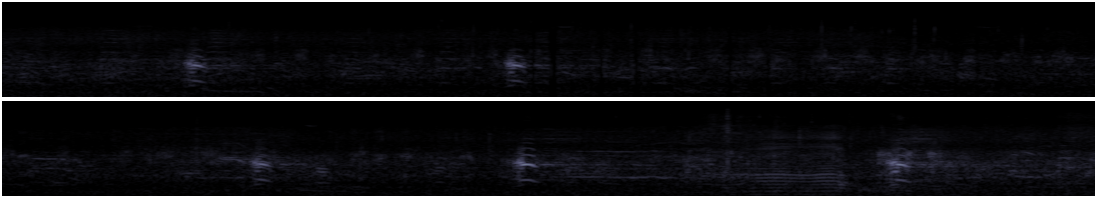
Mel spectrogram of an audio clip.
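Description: Birds calling: five short calls at irregular intervals, with one longer, drawn-out call just after nine seconds, over a faint steady hiss.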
